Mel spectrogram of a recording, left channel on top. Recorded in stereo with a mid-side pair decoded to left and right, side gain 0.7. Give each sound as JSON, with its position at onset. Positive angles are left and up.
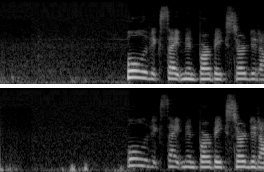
{"t": 1.3, "sound": "a woman speaking", "azimuth_deg": 60, "distance_m": 0.9}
